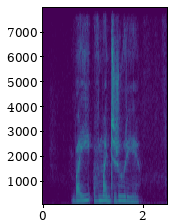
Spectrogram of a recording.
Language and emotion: Russian, neutral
